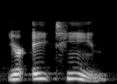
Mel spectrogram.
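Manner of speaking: put-on slow, lightly done British accent; a hint of a British drawl; a hint of British accent for Hardin. A narrator's reading. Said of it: "I keep forgetting the accent".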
